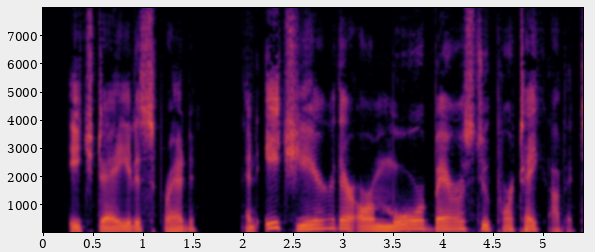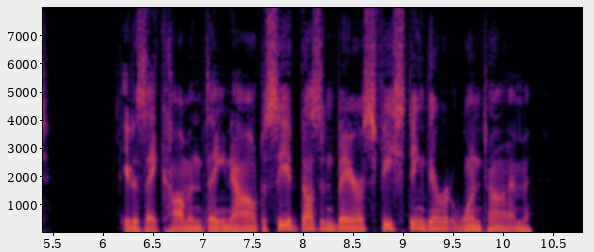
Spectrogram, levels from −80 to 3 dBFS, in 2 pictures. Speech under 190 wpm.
Yes: average, 180 wpm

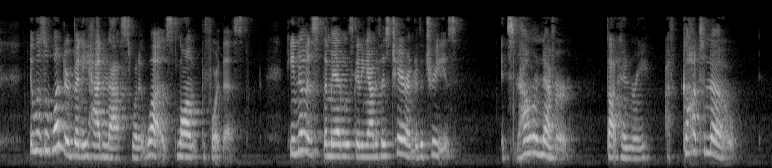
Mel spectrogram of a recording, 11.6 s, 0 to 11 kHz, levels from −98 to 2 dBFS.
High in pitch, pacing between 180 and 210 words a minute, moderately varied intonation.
Yes: high, 240 Hz; average, 190 wpm; average, 4.6 semitones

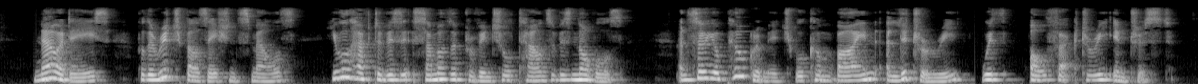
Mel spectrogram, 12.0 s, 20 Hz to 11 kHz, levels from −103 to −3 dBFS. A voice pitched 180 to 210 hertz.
Yes: high, 190 Hz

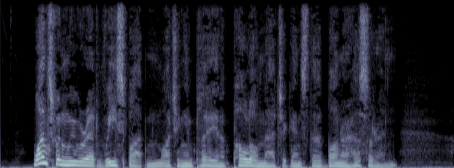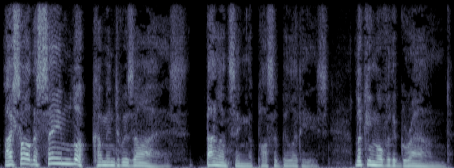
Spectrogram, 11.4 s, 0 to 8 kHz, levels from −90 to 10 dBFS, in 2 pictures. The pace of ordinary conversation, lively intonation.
Yes: average, 175 wpm; wide, 5.9 semitones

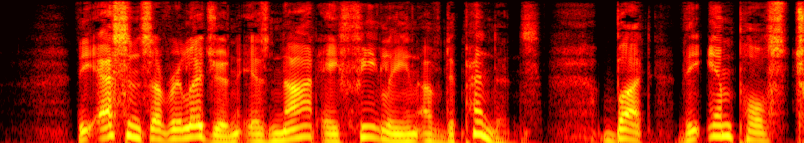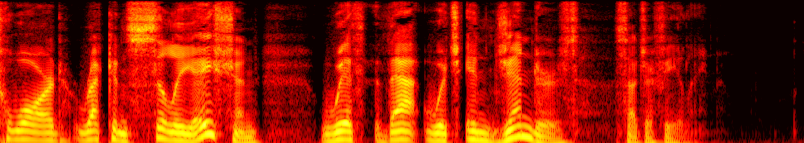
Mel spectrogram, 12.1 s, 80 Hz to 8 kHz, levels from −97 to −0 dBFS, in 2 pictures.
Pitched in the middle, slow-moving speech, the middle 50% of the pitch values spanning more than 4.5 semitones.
No: low, 120 Hz; slow, 110 wpm; average, 5.3 semitones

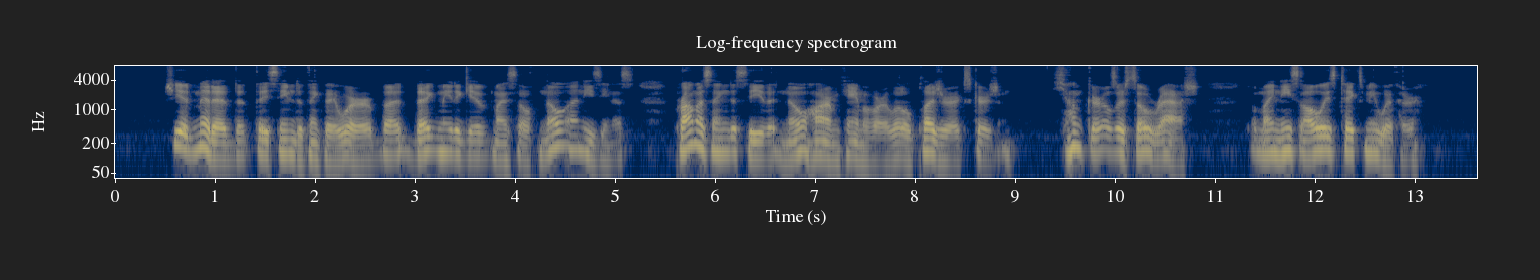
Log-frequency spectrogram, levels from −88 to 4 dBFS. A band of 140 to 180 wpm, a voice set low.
No: average, 190 wpm; low, 120 Hz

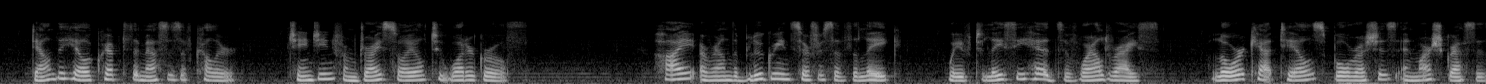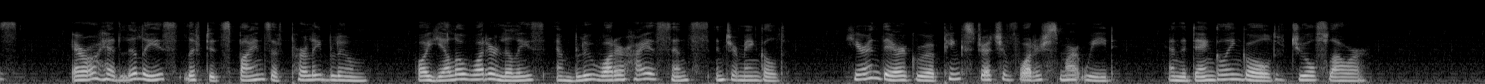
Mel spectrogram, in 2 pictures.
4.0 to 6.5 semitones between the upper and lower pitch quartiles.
No: average, 3.5 semitones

